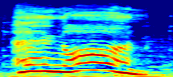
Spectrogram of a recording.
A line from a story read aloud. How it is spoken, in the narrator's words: called out Staroff and Despacer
